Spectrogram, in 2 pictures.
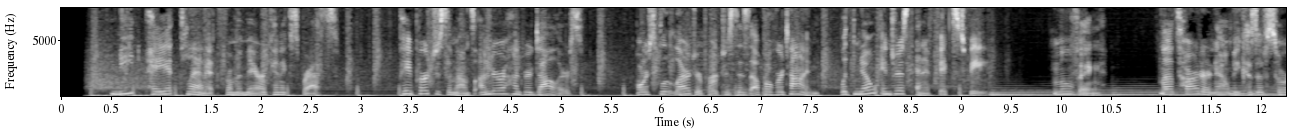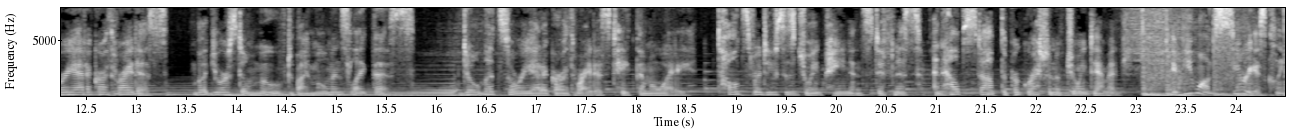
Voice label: women commercial; Hip and friendly millennial with a textured and relatable sound

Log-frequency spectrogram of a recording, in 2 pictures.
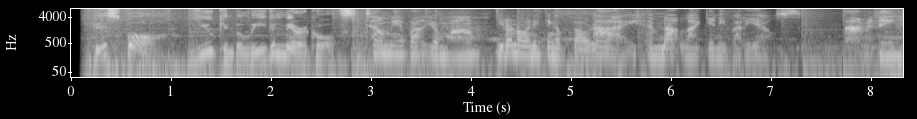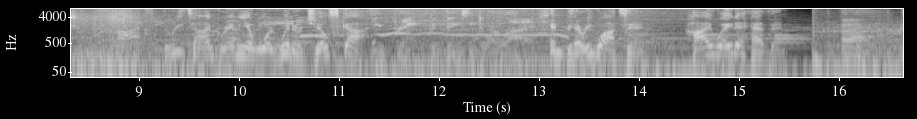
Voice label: men promos; Warm, trustworthy, and sophisticated.

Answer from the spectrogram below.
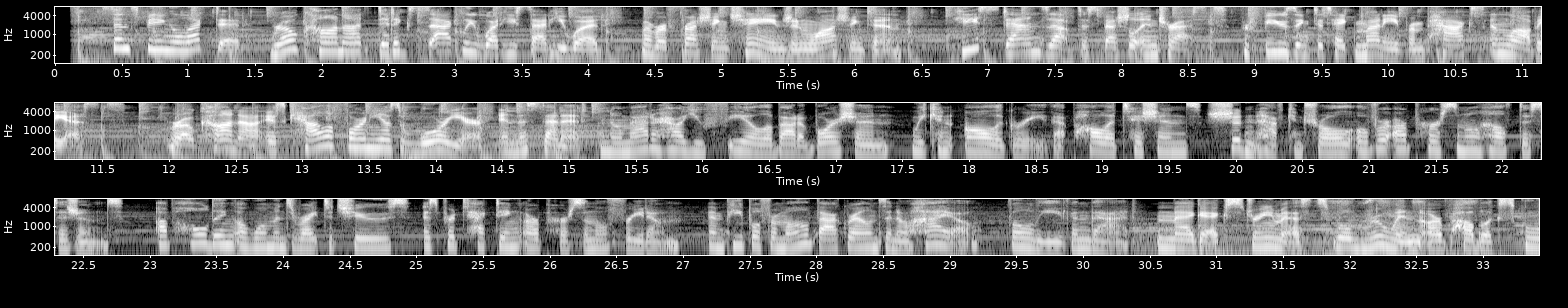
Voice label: women political

